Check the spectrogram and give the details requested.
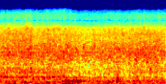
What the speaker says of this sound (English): It's not windy, it's just raining, like heavily.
